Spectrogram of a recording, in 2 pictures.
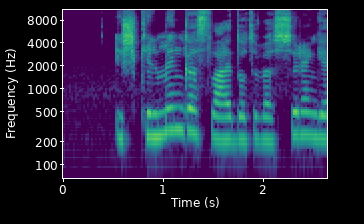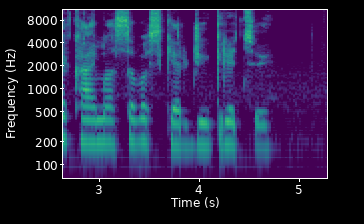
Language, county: Lithuanian, Vilnius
